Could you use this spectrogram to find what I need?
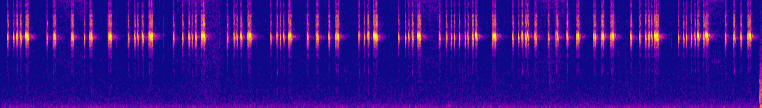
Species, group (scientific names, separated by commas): Zvenella geniculata, Orthoptera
